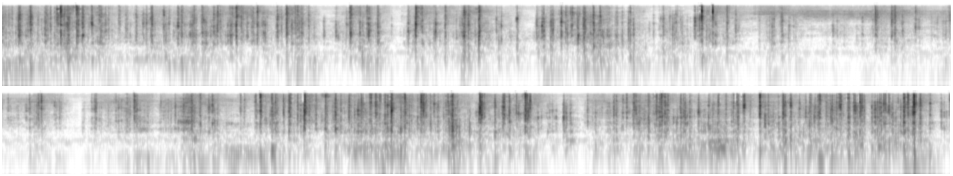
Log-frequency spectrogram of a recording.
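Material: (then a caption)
Plastic. A large, thin, translucent, empty plastic bag is held up and crumpled by black-gloved hands, giving a dense, bright crinkling with little low end. The crackle runs almost continuously, eases briefly around the middle, then picks up again until the end.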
